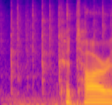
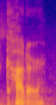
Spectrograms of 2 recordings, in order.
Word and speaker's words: Qatar: I I feel like I've been told over and over again that's how it's pronounced. Qatar is not correct. I don't believe. I'm pretty sure it's cutter is the pronunciation for this.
